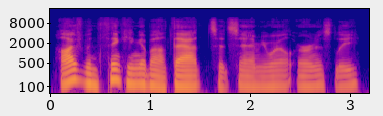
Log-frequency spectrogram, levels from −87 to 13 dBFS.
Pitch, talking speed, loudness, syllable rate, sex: 110 Hz, 150 wpm, -21 LUFS, 4.7 syllables/s, male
